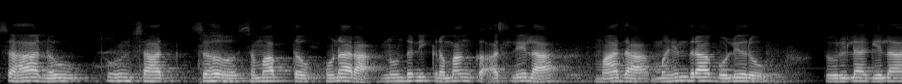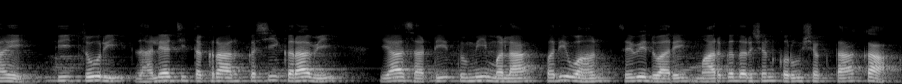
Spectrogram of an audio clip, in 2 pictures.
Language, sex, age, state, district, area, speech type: Marathi, male, 30-45, Maharashtra, Hingoli, urban, read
